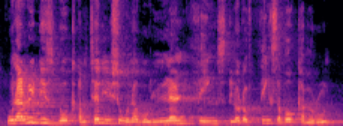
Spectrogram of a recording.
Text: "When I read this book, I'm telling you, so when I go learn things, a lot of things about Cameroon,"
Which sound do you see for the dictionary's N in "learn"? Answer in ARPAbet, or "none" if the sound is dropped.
N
